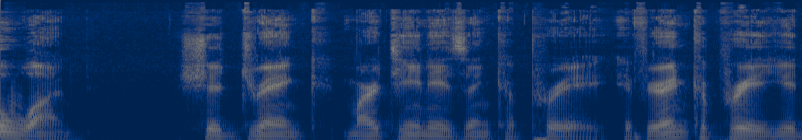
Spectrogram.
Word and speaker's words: Capri: with them and yeah I said Capri it's actually Capri but I was sticking with the pronunciation given I think of it as Capri anyway we wanted clear about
